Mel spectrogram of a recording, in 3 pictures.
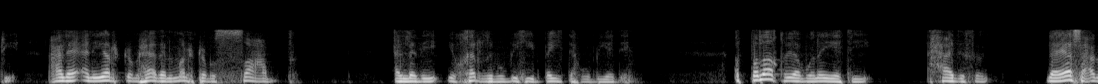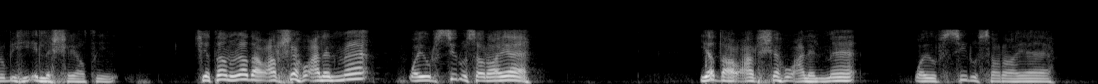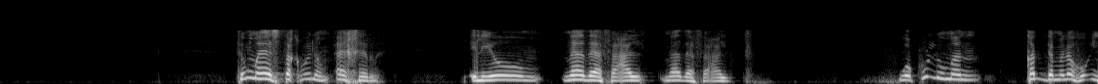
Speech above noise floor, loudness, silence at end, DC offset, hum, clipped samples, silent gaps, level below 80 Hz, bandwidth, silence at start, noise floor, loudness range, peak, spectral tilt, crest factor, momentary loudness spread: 56 dB; -17 LUFS; 0 s; under 0.1%; none; under 0.1%; none; -50 dBFS; 5.2 kHz; 0 s; -72 dBFS; 7 LU; -2 dBFS; -10 dB/octave; 16 dB; 13 LU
